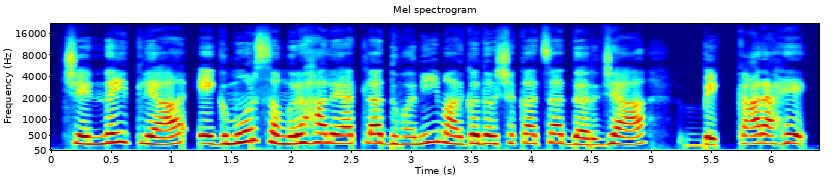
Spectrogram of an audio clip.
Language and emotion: Marathi, disgusted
